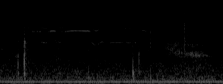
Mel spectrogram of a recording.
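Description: Quiet room tone with a steady low hum, broken by two faint light clicks of small tools being handled on a hard work surface.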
